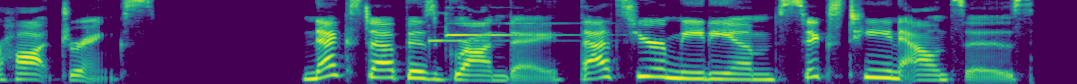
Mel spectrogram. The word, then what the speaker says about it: grande: Quick pronunciation guide, it's grande, not grand, and venti, not venti.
